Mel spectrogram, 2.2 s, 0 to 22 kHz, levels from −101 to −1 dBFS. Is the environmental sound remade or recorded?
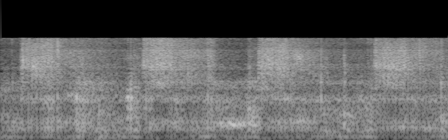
remade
